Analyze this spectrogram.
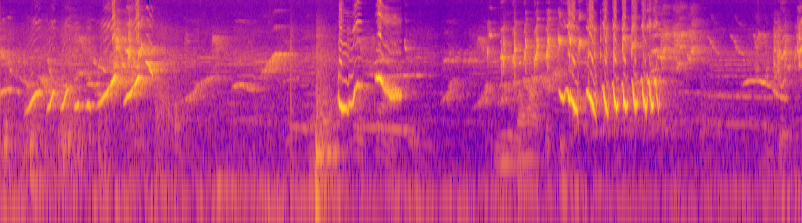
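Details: Song of the white-rumped shama, for training a reluctant singer: quick rising whistled notes in a fast series, a gap, a single sharp note, then another rapid burst of repeated rising whistles.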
